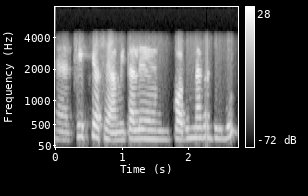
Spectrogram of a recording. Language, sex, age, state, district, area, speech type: Bengali, female, 60+, West Bengal, Kolkata, urban, conversation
